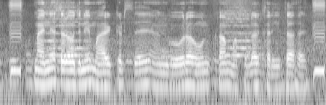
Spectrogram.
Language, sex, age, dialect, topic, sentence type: Hindi, male, 18-24, Kanauji Braj Bhasha, agriculture, statement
